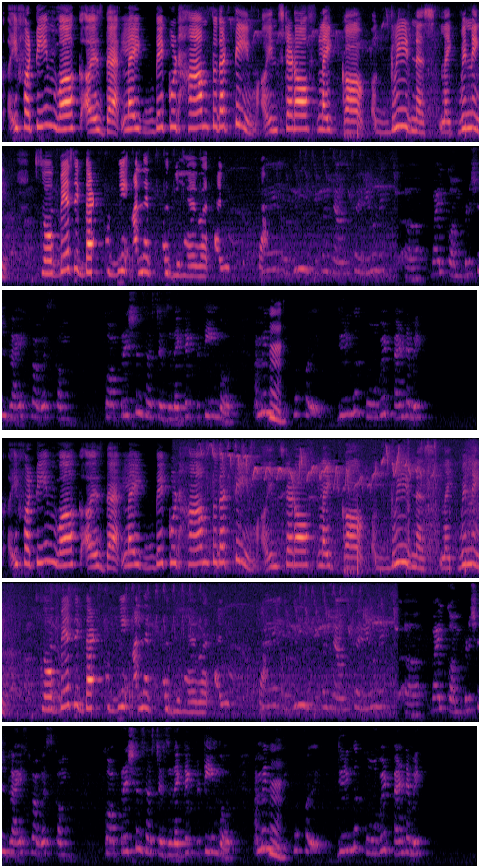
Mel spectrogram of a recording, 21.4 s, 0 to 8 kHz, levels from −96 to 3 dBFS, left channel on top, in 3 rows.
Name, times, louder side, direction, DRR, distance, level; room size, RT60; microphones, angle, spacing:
voice 1, 0.1-7.2 7.7-10.6 11.0-11.1 18.3-18.5, left 5 dB, 75° left, 0.9 m, -31 dB
sound 1, 2.6-13.1, right 8 dB, 90° right, 1.3 m, -52 dB
voice 2, 7.3-8.1 11.0-15.4 15.9-17.8 18.1-20.6, right 2 dB, 60° right, 3.9 m, -49 dB
11.0 x 10.0 x 9.1 m
head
